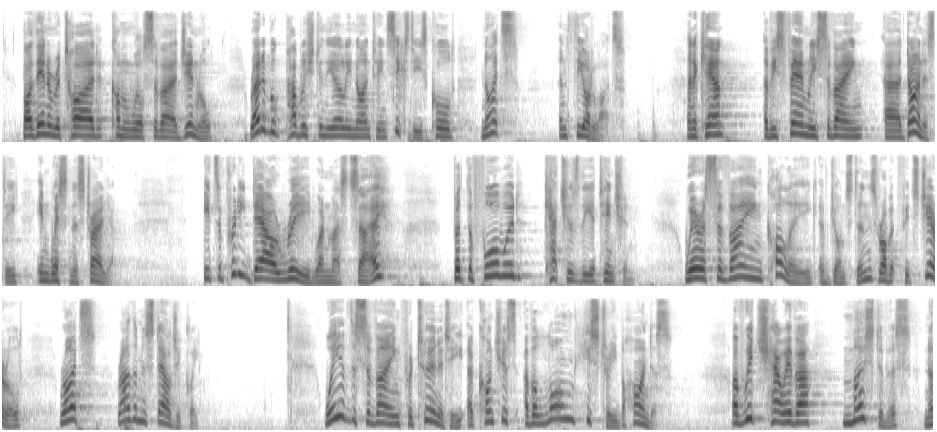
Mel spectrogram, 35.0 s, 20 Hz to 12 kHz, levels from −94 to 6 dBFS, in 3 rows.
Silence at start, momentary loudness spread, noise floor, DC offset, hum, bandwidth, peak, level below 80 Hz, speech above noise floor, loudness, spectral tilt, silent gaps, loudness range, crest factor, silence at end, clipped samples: 0.25 s; 14 LU; -73 dBFS; under 0.1%; none; 9.6 kHz; -12 dBFS; -64 dBFS; 42 dB; -32 LUFS; -4.5 dB/octave; none; 5 LU; 20 dB; 0 s; under 0.1%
